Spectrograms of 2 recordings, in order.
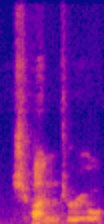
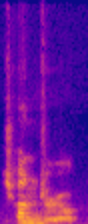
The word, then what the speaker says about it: Chandru: It is Chandru. So if we can put that out there, it is Chandru.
